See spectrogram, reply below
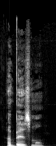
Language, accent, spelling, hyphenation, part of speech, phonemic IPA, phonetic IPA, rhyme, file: English, US, abysmal, a‧bys‧mal, adjective, /əˈbɪz.məl/, [əˈbɪz.ml̩], -ɪzməl, En-us-abysmal.ogg
- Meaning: 1. Pertaining to, or resembling an abyss 2. Extremely bad; terrible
